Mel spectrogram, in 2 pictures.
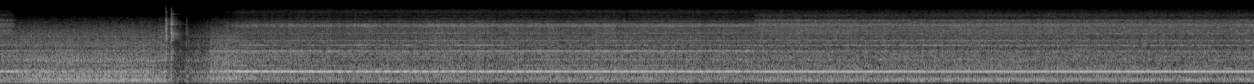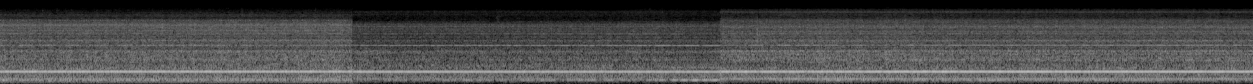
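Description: Lathe machining a steam engine cylinder cover down to size, a steady loud whine with a constant tone running throughout, brief knock near the start and shifts in texture as the cut changes.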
